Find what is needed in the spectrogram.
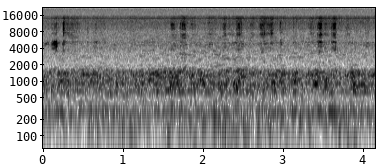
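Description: Faint scratch of a Sharpie felt-tip marker writing on paper, in short irregular strokes.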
